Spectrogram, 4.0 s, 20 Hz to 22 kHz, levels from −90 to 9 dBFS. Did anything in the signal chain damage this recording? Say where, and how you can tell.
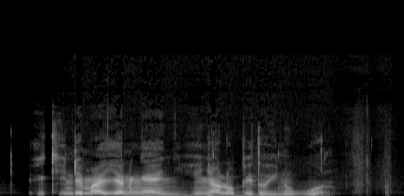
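Yes. A low thump at 1.25 s and another at 2.81 s frame a DC step, with the speech running on unchanged between them. At the converter or analogue input, the waveform's zero line jumps by about -38 dBFS, holds, then returns, and each abrupt jump registers as a thump.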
